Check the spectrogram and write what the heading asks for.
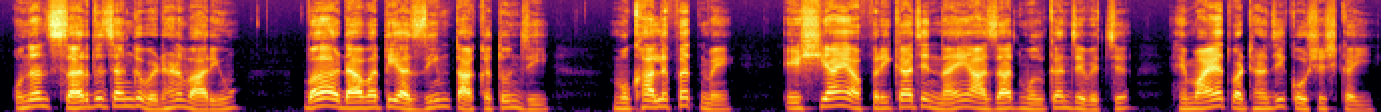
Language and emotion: Sindhi, neutral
